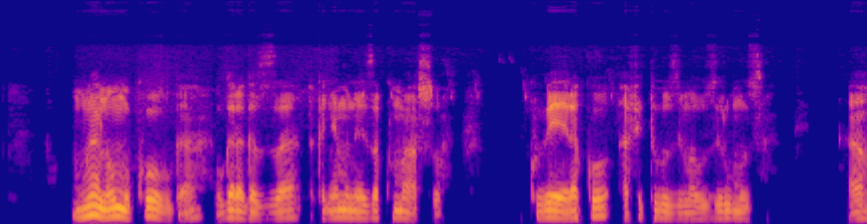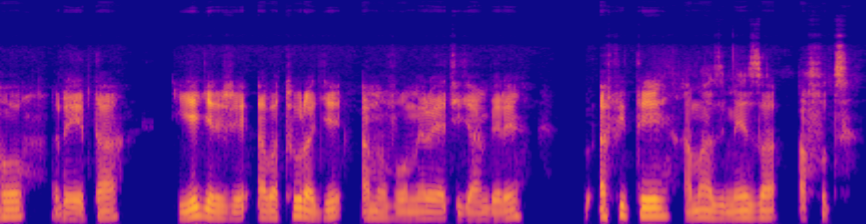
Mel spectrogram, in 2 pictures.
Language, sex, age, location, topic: Kinyarwanda, male, 36-49, Kigali, health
